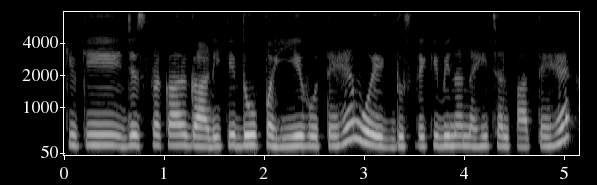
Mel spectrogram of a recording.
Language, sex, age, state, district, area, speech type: Hindi, female, 18-30, Madhya Pradesh, Betul, rural, spontaneous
